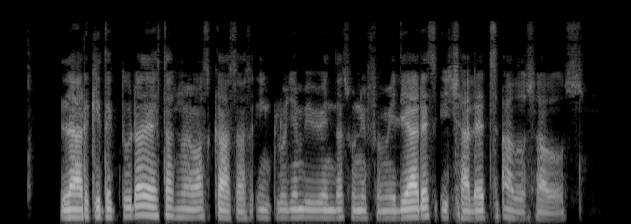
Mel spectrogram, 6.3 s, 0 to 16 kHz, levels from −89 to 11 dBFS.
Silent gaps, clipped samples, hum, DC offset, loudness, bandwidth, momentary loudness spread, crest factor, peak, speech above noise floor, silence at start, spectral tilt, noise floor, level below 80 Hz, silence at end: none; under 0.1%; none; under 0.1%; -25 LUFS; 11 kHz; 11 LU; 22 dB; -4 dBFS; 33 dB; 0.25 s; -6.5 dB/octave; -58 dBFS; -68 dBFS; 0.5 s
